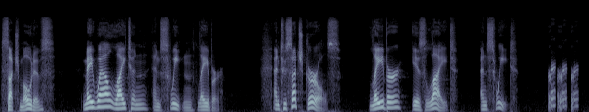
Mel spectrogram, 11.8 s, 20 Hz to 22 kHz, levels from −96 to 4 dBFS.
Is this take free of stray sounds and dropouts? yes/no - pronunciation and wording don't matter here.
no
